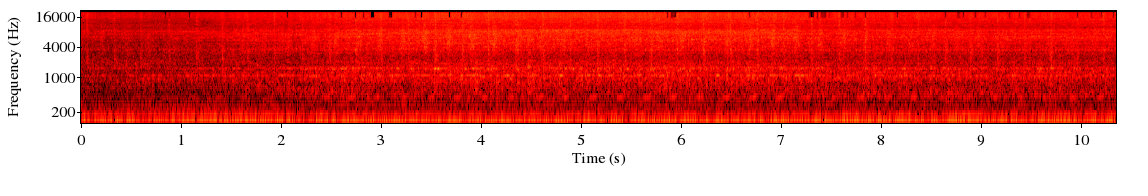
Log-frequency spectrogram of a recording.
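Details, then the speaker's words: Chevy K10 pickup, 5.7L V8 small-block, also on a gas system: low, steady idle with a light, irregular tick about twice a second; camshaft or valve suspected, possibly a worn cam or noisy rocker, not confirmed. "le bruit que je soupçonne, car ça vient de l'arbre à cames ou de la soupape, ça peut parfois être une came usée ou un culbuteur qui fait du bruit"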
